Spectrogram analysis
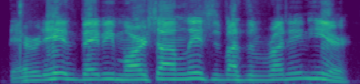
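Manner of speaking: loud, high excited cheering at the screen; celebrating a sure touchdown before it happens; hyped cheer. Retold or imitated. Friend cheering at the Super Bowl screen, loud and high.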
